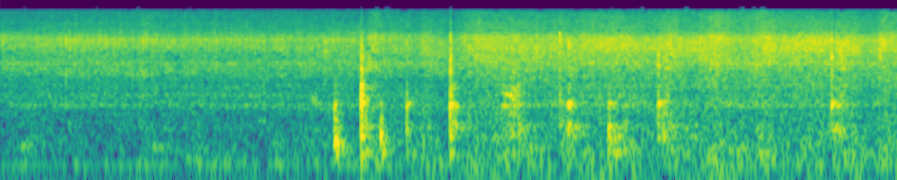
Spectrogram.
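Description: Ginger-garlic paste and onions sizzling in hot oil in a metal kadai, stirred with a perforated metal ladle that scrapes and taps the pan from about two and a half seconds in. The sizzle grows louder about halfway through as the paste is stirred into the oil.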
